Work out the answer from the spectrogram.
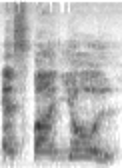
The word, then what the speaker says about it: español: And over here, Filipino, you say español, español, español, español, español. But in Spanish, it's spelled with the E-S-P-A-N-O-L with an accent mark on top of the N for español.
